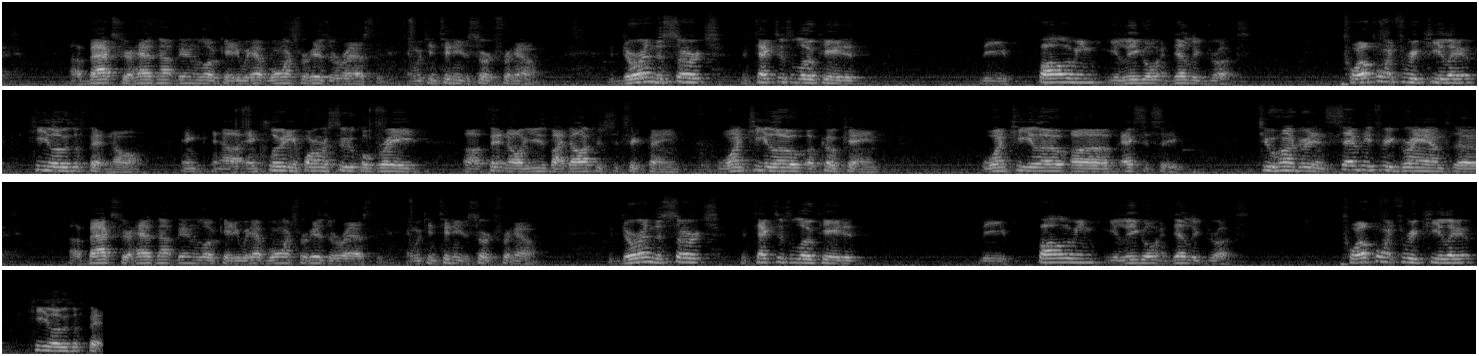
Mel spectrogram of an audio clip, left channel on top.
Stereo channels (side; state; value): right; drops out; at 15.8 s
